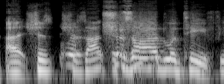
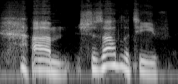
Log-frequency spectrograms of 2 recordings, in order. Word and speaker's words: Shahzad Latif: Shahzad Latif, yes. – Oh, did it. Yay, go me. Shahzad Latif, fantastic.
